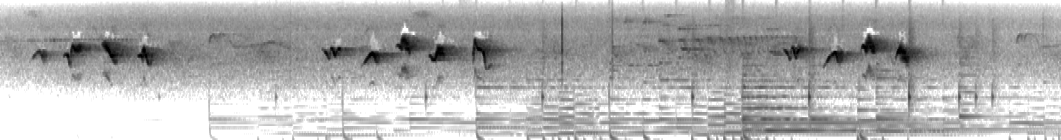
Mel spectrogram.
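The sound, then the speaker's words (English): A scarlet tanager sings three bursts of hoarse, burry robin-like phrases, each a quick run of four or five slurred notes, with faint rustling below. “Some call it the sore-throated robin due to its screechy song that has a melody not unlike the American robin.”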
